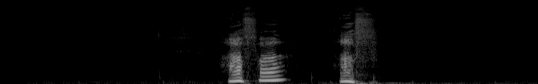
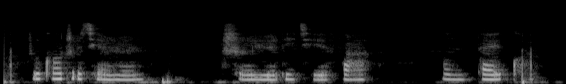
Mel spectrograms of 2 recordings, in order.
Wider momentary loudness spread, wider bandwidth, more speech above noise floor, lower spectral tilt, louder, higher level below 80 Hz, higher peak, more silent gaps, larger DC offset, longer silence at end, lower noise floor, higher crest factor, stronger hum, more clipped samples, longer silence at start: first, 18 LU vs 12 LU; first, 16 kHz vs 7.2 kHz; about the same, 43 dB vs 46 dB; second, -6 dB/octave vs -7.5 dB/octave; about the same, -31 LUFS vs -29 LUFS; second, -64 dBFS vs -52 dBFS; about the same, -14 dBFS vs -12 dBFS; neither; neither; first, 1.6 s vs 0.3 s; about the same, -73 dBFS vs -73 dBFS; about the same, 22 dB vs 18 dB; neither; neither; first, 2.25 s vs 0.05 s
